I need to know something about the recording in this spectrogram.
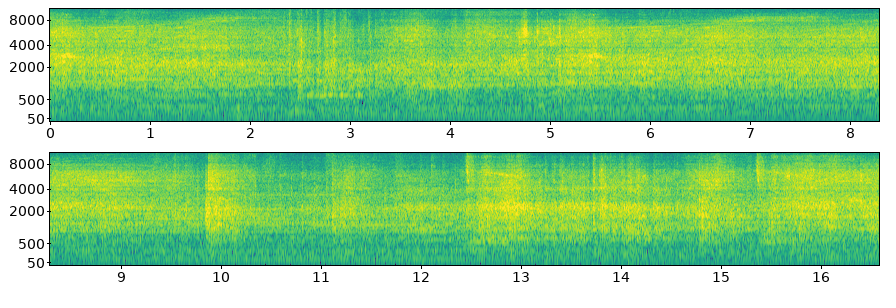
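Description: Racing car engines roar and whoosh from a small phone speaker.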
